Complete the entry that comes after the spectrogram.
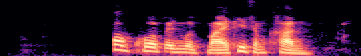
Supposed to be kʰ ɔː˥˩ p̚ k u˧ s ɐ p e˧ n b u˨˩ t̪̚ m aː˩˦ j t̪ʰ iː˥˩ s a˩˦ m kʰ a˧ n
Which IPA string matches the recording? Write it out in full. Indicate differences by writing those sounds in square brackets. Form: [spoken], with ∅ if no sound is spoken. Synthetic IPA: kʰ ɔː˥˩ p̚ [kʰ] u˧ [∅] ɐ p e˧ n [m] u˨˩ t̪̚ m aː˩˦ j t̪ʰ iː˥˩ s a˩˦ m kʰ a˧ n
